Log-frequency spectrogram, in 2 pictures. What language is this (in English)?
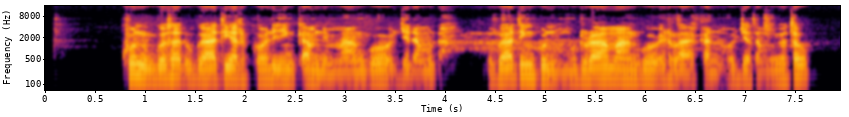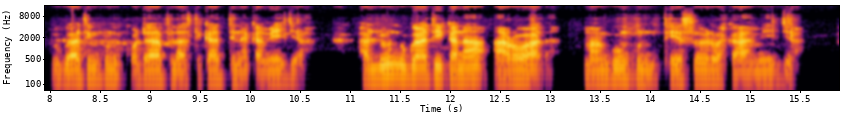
Oromo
